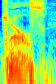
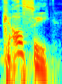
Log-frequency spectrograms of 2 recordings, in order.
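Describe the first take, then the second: First: The name is said with one syllable. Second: The name is said with two syllables. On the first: The speaker calls it right. "Looks like Kels" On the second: The speaker calls it wrong. "everybody says Kelce"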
